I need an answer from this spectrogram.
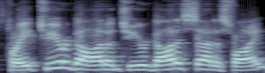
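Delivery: ordinary delivery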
